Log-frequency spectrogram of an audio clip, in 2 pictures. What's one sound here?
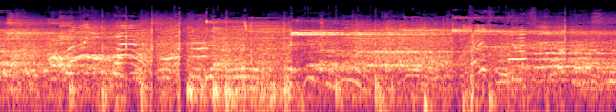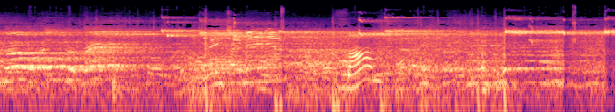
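A basketball is dribbled on a hardwood floor.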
